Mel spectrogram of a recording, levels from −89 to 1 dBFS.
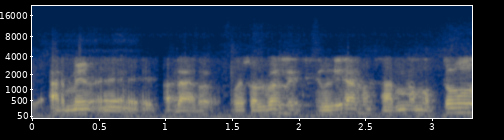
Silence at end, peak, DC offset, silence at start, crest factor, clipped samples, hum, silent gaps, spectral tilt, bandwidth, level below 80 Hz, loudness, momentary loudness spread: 0 s; -8 dBFS; under 0.1%; 0 s; 20 dB; under 0.1%; none; none; -6 dB/octave; 13 kHz; -56 dBFS; -29 LUFS; 6 LU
